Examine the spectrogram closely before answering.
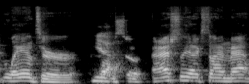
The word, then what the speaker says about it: Lanter: I mean, I'm thinking of Matt Leitner. Is that how you say his name? Matt Lanter.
